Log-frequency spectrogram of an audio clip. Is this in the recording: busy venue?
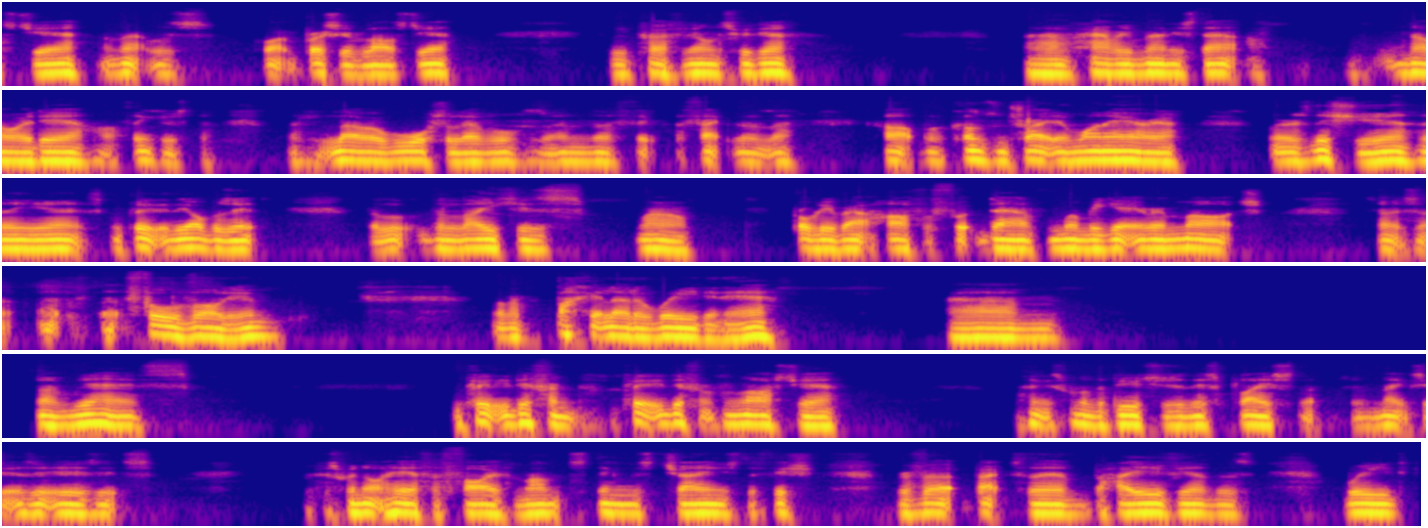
no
